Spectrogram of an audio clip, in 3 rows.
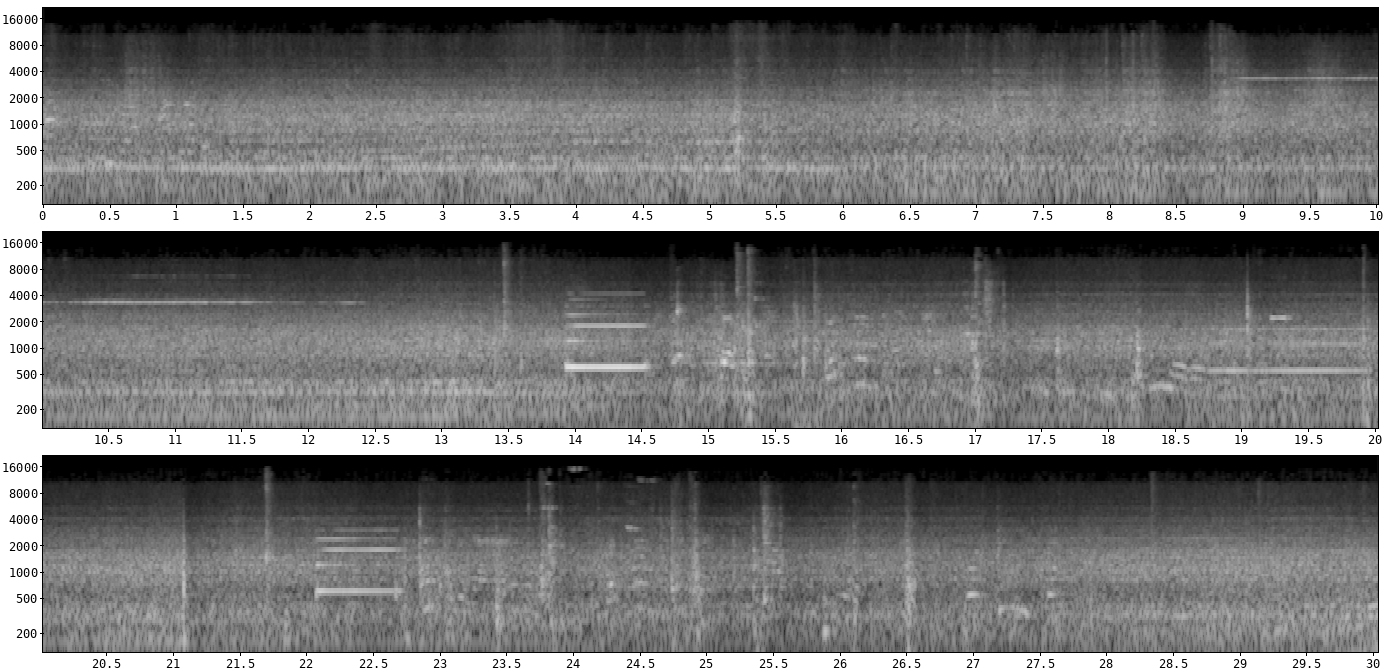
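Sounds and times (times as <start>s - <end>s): diesel engine running: 0.0s - 30.0s
short electronic beep: 9.0s - 12.5s, 19.0s - 20.0s.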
